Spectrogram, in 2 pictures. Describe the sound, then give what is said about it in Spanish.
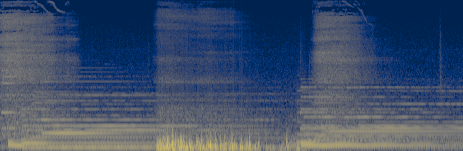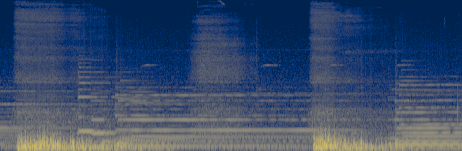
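Three slow, deep breaths during a guided breathing exercise, each a long airy rush spaced several seconds apart, over a soft, sustained musical drone. “Inhala profundo tres veces.”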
